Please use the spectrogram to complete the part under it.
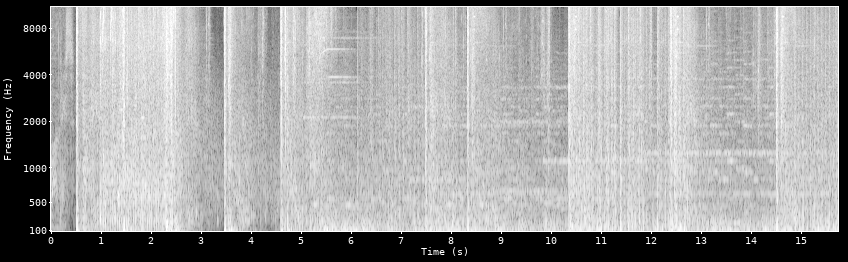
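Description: Rapid bursts of automatic weapon fire from the battle royale shooter Apex Legends, loud and near, with dense volleys, brief pauses and booms, mixed with game effects throughout.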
